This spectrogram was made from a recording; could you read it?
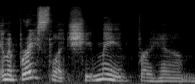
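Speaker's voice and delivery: ordinary talk, nothing marked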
